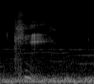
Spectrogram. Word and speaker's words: Cay: But this is our last Virtual USA Flying Club member coming into Treasure Cay. I guess that's how you pronounce it. I thought it was K, but people corrected me and said Key.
